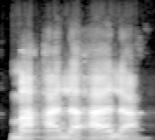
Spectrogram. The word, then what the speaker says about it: maalaala: When a word has multiple vowels, pronounce each letter separately. The first one, example, we have maalaala, maalaala, maalaala, maala.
